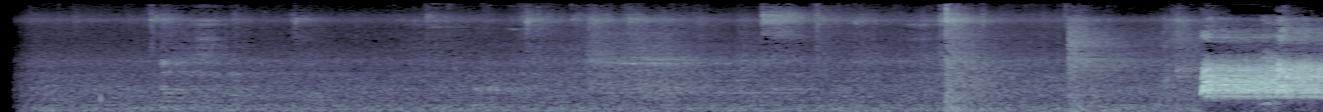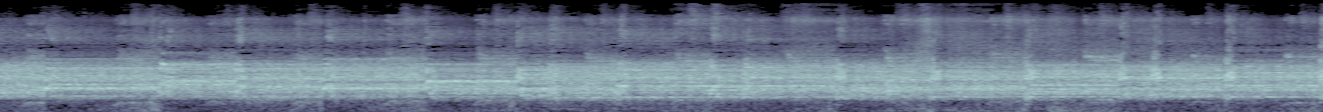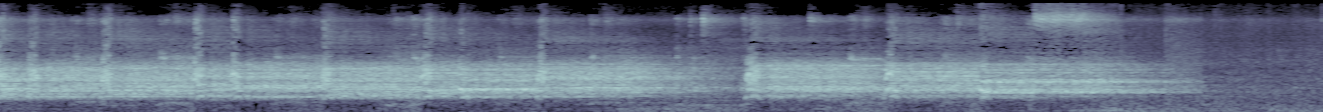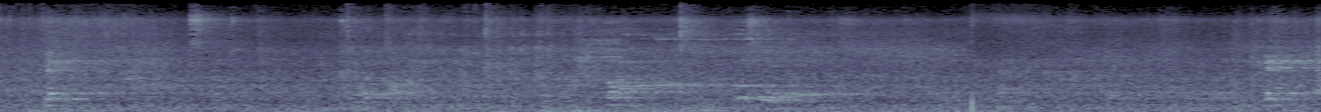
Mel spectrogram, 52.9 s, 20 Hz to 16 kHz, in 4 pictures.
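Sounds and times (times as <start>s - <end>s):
dog barking rapidly: 12.0s - 38.5s.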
